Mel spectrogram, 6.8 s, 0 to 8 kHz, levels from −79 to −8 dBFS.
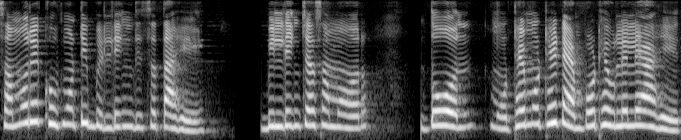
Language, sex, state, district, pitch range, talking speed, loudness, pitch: Marathi, female, Maharashtra, Gondia, 275-320 Hz, 140 wpm, -17 LUFS, 305 Hz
